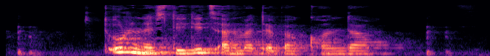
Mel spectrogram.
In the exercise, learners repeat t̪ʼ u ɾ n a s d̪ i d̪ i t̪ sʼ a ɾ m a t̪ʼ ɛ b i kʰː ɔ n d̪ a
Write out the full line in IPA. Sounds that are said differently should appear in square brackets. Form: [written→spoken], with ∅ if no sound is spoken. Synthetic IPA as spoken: t̪ʼ u ɾ n [a→ɛ] s d̪ i d̪ i t̪ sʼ a ɾ m a t̪ʼ ɛ b [i→a] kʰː ɔ n d̪ a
